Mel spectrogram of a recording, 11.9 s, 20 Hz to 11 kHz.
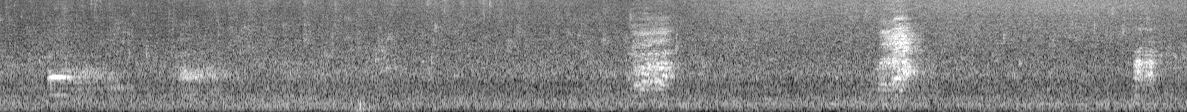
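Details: Hyacinth macaw at Higashiyama Zoo, Aichi, Japan, on 22 January 2019, giving three harsh, raspy squawks spaced a few seconds apart over a steady background hum and distant murmur.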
